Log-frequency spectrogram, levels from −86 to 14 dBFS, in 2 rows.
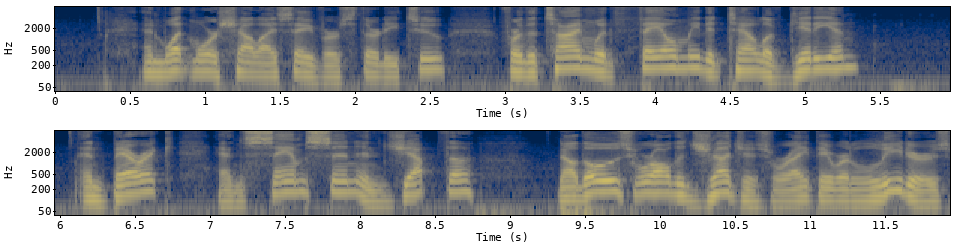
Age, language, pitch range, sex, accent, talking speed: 50-69, English, 105-145 Hz, male, American, 170 wpm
